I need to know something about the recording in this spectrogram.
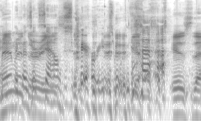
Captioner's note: laughter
